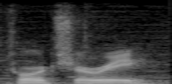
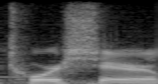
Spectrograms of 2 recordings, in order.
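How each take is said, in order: First: The word ends with an extra 'ee' sound. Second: The word ends without an extra 'ee' sound. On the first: The speaker calls it wrong. "I thought it was Torcherie" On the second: The speaker calls it right. "This is the Torchère lamp"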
